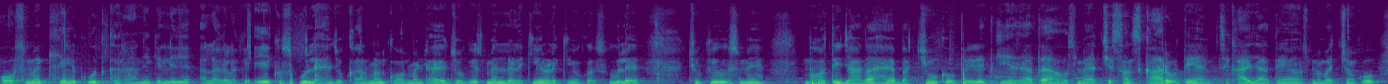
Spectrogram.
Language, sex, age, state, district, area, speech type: Hindi, male, 45-60, Madhya Pradesh, Gwalior, urban, spontaneous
